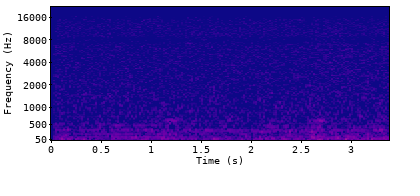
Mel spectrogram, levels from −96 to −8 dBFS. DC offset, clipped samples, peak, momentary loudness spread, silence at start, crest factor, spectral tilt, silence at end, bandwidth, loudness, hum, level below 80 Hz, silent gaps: under 0.1%; under 0.1%; -56 dBFS; 1 LU; 0 s; 14 dB; -2.5 dB/octave; 0 s; 16.5 kHz; -69 LUFS; none; -80 dBFS; none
